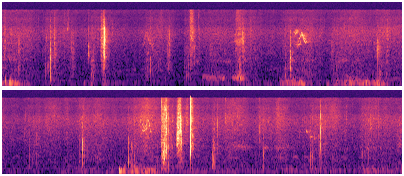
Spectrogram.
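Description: Footsteps on a stone-paved path, with a few short bird chirps heard faintly in between.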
